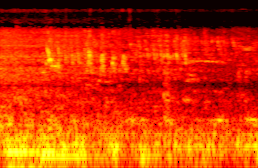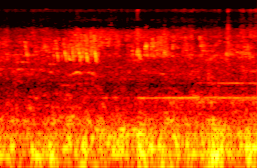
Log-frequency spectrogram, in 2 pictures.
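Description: Small birds chirping in short bursts of quick high notes, coming and going several times, over a steady low background rumble.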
